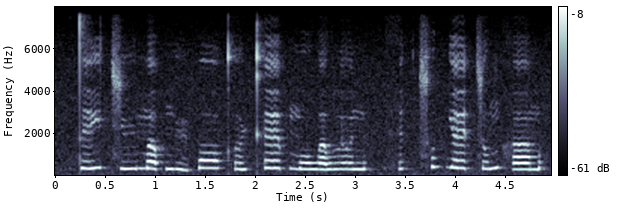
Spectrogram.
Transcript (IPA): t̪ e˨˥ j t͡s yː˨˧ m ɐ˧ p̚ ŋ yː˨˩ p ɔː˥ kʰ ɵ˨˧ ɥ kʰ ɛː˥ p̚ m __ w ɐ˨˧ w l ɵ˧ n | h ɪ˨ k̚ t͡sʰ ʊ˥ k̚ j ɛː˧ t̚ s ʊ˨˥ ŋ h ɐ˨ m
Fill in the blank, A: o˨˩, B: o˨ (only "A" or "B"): B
